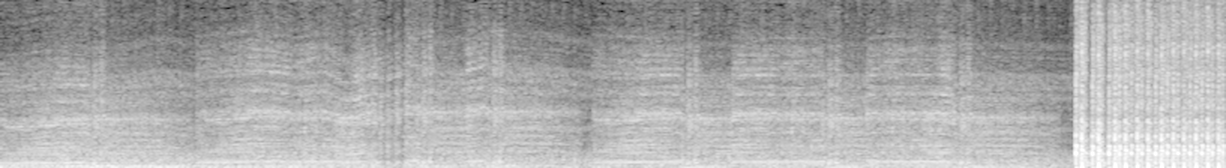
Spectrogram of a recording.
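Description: A motorbike engine revs and hums steadily.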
